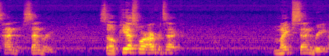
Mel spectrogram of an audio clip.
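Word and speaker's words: Cerny: I think that's how you say it, not Henry, but it's Senry.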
